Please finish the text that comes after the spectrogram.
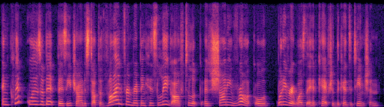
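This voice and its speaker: A woman narrating scripted fiction as an expressive audiobook-style reader. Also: a little high, a little fast, hardly any pauses.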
